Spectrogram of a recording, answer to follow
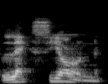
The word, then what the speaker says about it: lección: Let's try the word together, lección. Lección. It's almost as if the double C is an X, so let's try it as lección. Lección. Yeah, with the pop on the O, lección.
